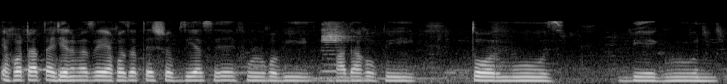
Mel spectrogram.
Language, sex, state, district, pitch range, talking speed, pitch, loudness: Bengali, female, Tripura, Unakoti, 170-190 Hz, 80 wpm, 180 Hz, -17 LUFS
